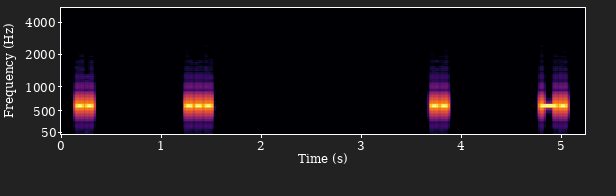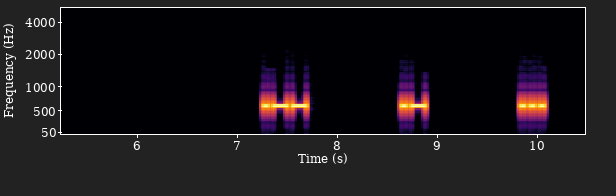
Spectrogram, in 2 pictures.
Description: Morse code, heard as a keyed tone, about 25 wpm, spaced as for 8 wpm, 600 Hz. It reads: IS IN WAS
